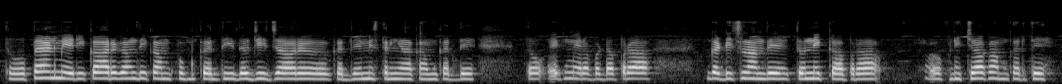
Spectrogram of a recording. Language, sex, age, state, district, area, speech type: Dogri, female, 30-45, Jammu and Kashmir, Reasi, rural, spontaneous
